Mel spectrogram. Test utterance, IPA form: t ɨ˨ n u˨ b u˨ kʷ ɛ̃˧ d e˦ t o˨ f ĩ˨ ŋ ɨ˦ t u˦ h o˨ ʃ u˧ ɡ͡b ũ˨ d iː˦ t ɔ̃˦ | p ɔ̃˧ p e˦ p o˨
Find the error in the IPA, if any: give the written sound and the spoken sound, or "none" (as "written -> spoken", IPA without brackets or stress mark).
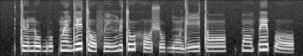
none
